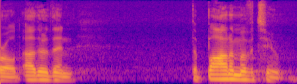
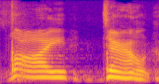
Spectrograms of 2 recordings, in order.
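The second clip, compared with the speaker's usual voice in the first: Jesus telling sheep; 3 semitones higher, 5 dB louder than usual. Pretend. Jesus ordering a sheep, mock firm command. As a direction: tell the sheep to lie down, firmly. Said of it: "Jesus with a sheep going".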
